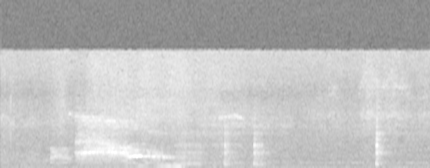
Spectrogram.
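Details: Siamese Foreign White cat in a disagreement: one drawn-out, falling meow lasting about a second, followed by a few faint clicks in a quiet indoor room.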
